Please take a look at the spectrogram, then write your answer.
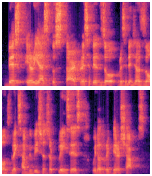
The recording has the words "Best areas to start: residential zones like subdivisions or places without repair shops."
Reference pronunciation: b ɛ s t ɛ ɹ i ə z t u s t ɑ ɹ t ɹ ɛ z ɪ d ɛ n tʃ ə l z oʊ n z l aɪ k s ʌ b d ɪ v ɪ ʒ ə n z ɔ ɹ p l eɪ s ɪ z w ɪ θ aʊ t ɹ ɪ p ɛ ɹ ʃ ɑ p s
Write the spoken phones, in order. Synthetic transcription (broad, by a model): b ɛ s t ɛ ɹ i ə s t u s t ɑ ɹ t ɹ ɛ s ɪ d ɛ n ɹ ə l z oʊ n s l aɪ k s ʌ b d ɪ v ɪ ʃ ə n s ɔ ɹ p l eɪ s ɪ s w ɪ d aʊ t ɹ ɪ p ɛ ɹ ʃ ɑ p s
